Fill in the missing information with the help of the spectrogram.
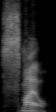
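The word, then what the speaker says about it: Smael: Smile Mondon out of Georgia. And yes, it is spelled S M A L, but it is pronounced as Smile.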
